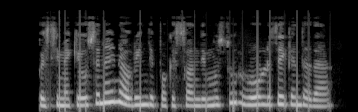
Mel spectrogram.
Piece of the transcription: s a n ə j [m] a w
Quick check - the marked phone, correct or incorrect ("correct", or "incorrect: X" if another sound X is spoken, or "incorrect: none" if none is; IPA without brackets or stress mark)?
incorrect: n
